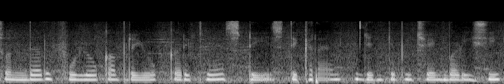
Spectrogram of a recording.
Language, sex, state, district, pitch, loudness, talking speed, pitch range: Hindi, female, Bihar, East Champaran, 225 Hz, -15 LUFS, 165 wpm, 215-235 Hz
